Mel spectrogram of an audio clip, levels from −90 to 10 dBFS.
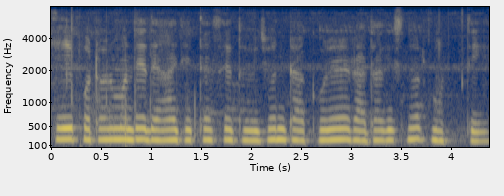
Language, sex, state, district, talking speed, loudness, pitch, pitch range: Bengali, female, Assam, Hailakandi, 135 wpm, -15 LUFS, 215 Hz, 205-225 Hz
